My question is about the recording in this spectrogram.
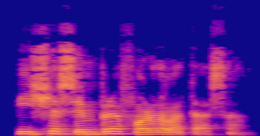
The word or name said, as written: fora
